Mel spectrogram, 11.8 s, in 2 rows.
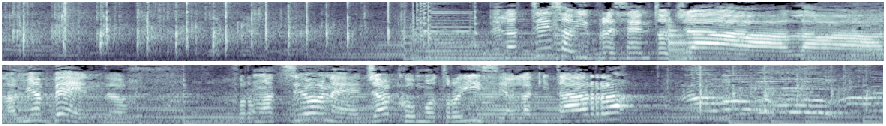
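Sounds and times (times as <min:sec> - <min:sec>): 
audience applause: 0:00.0 - 0:02.8, 0:10.3 - 0:11.7
speech: 0:03.4 - 0:10.6.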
